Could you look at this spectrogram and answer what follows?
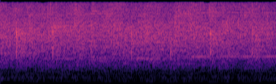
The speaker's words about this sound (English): Come on, let's clap our hands and praise him again. Oh, thank you, Jesus. Praise God.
